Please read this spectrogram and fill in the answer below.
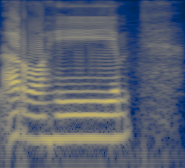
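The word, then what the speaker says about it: الرحيم: syamsiah kemudian pfal arrahim hati-hati di lafal ha ha kecil Jang arrahim nanti merubah artinya ha dari pangkal Maaf dari tengah tenggorokan kita kemudianfal himim ada Mad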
